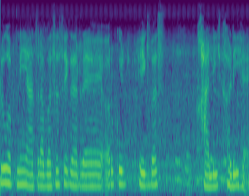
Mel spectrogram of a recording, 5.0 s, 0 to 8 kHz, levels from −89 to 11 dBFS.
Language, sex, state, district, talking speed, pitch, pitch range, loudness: Hindi, female, Uttar Pradesh, Jyotiba Phule Nagar, 180 wpm, 190 Hz, 175-205 Hz, -18 LUFS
